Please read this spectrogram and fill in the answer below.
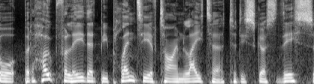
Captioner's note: none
